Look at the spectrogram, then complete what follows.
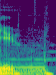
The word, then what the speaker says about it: Kaeo: Wat Phra Kaeo is said Wat Phra Kaeo Don Kaeo where that last syllable rhymes with the word queue.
